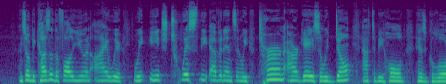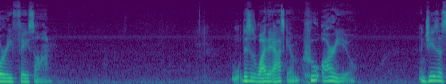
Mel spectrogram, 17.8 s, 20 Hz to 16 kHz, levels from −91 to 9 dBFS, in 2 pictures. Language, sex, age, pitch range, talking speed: English, male, 30-49, 160-220 Hz, 135 wpm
